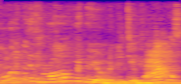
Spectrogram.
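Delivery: very high, incredulous squawk easing slightly; exasperated disbelief. Retold or imitated. Brother retelling his demand for exam results, exasperated. Acted outraged question to oblivious brother.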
